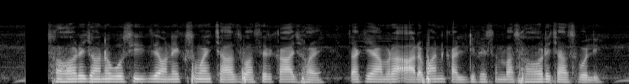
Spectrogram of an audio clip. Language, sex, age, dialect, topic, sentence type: Bengali, male, 18-24, Standard Colloquial, agriculture, statement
